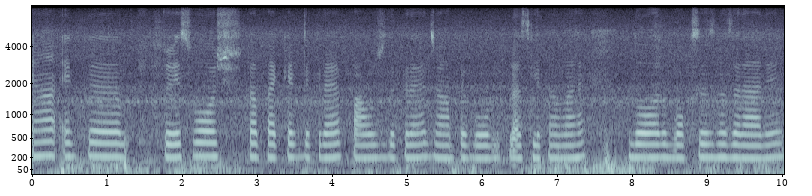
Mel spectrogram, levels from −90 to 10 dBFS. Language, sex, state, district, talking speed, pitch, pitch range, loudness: Hindi, female, Chhattisgarh, Balrampur, 165 wpm, 200 Hz, 195-205 Hz, -16 LUFS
